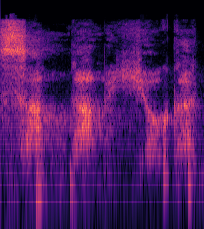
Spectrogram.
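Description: Speech only: an elderly woman talking into a microphone, in short phrases broken by brief pauses.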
